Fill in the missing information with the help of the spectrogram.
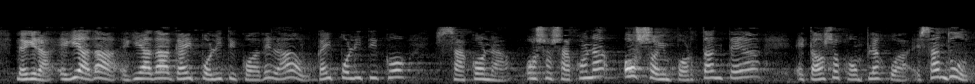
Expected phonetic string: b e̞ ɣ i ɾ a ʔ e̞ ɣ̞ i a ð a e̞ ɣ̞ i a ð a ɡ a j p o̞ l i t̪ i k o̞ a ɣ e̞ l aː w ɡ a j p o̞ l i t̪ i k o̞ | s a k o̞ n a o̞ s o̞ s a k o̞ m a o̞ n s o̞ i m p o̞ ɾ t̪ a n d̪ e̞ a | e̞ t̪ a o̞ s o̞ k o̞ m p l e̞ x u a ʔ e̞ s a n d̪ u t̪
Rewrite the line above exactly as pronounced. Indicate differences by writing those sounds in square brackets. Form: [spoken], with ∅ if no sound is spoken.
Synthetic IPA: b e̞ ɣ i ɾ a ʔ e̞ ɣ̞ i a ð a e̞ ɣ̞ i a ð a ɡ a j p o̞ l i t̪ i k o̞ a [ð] e̞ l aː w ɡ a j p o̞ l i t̪ i k o̞ | s a k o̞ n a o̞ s o̞ s a k o̞ [n] a o̞ [∅] s o̞ i m p o̞ ɾ t̪ a n [t̪] e̞ a | e̞ t̪ a o̞ s o̞ k o̞ m p l e̞ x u a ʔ e̞ s a n d̪ u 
